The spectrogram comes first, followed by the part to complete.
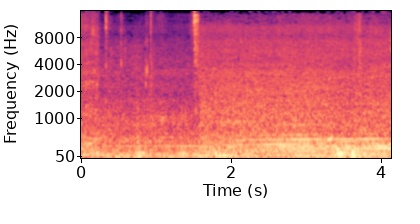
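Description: Motor vehicle engine rumble that grows louder, with a steady engine hum setting in about halfway through.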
